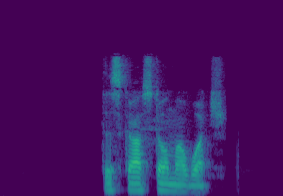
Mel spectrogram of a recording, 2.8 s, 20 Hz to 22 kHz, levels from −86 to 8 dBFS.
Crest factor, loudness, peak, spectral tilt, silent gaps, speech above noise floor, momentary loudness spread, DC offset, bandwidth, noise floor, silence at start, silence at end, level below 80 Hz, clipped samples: 24 dB; -31 LUFS; -10 dBFS; -3.5 dB/octave; none; 55 dB; 15 LU; under 0.1%; 8.2 kHz; -86 dBFS; 1.05 s; 0.6 s; -76 dBFS; under 0.1%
